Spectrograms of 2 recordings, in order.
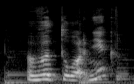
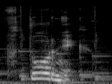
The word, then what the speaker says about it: вторник: And now please think, is it вторник or вторник? The correct pronunciation is вторник. Вторник. В in this word we should pronounce as фу.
